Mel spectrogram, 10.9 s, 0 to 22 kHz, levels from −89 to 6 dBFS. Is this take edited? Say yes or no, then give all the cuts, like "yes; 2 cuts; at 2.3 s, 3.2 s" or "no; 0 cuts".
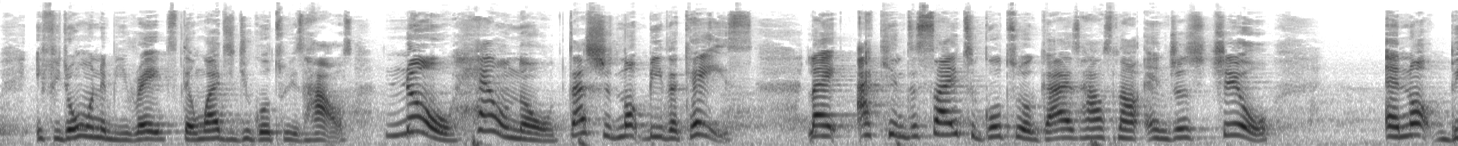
no; 0 cuts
